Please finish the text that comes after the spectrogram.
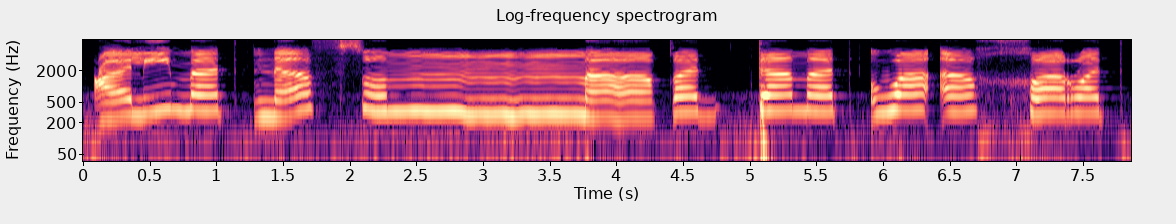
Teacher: نفسن میں سین کے اوپر 2 پیش کی تنوین ہے اور اس کے بعد حروف یومن میں سے میم آ رہا ہے، مشدد کر کے غنہ کے ساتھ ادا کریں گے، میم کے ساتھ الف مدہ ہے، 2 حرکت کے برابر کھینچ کر پڑھیں گے۔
